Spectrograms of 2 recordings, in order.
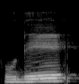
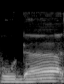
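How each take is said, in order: First: The final vowel is tilted close to e. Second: The final vowel is a plain open a.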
